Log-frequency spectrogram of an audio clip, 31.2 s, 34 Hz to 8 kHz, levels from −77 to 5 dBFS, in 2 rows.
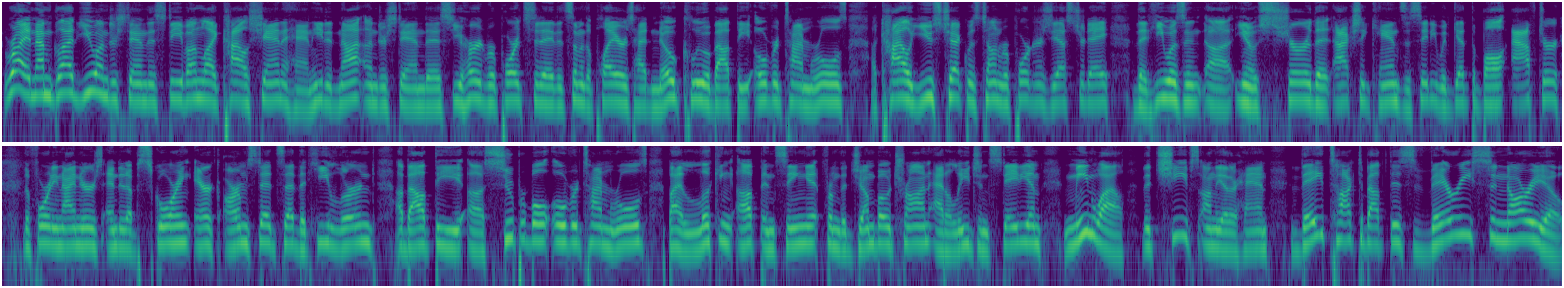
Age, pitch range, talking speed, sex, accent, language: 20-39, 155-190 Hz, 190 wpm, male, American, English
